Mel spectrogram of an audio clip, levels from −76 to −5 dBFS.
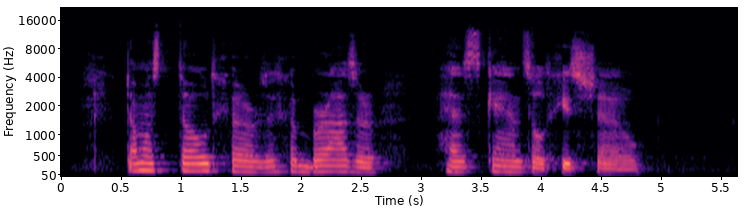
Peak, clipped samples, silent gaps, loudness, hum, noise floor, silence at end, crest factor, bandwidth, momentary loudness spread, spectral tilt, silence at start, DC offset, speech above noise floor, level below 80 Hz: -18 dBFS; under 0.1%; none; -33 LUFS; none; -70 dBFS; 0.8 s; 18 dB; 15.5 kHz; 10 LU; -4 dB/octave; 0.2 s; under 0.1%; 37 dB; -80 dBFS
